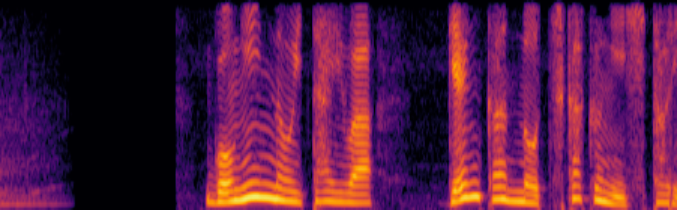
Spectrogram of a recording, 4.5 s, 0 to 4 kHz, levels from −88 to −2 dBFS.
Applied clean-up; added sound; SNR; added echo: none; none; none; none.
